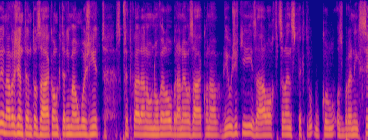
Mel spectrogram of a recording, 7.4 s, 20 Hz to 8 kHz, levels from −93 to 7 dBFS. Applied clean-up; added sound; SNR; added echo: neural mask model Resemble Enhance denoiser.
